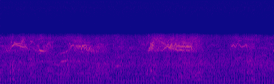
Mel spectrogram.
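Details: Three young white stork chicks on the nest, fed by their father; thin, wavering high mewing whines in two or three bursts, with soft rustling between.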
